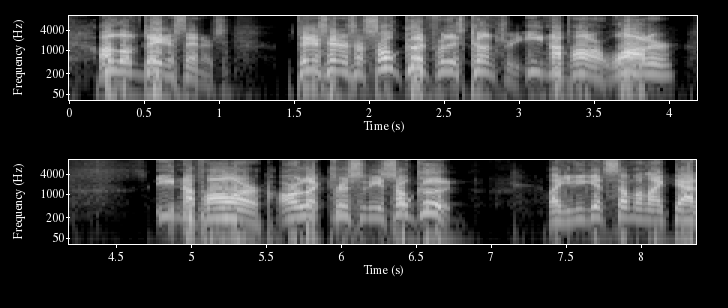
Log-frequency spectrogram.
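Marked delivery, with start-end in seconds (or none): 0.2-6.8 loud, ranting put-on voice like a radio host. Imitating a supporter of data centers: Alex Jones as Beetlejuice voice. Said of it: "That's my impression".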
